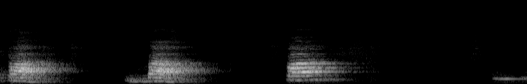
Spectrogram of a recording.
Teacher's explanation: Lower lip और upper lip, यानी इसमें जो है एक्टिव और पैसिव दोनों रूप में आता है, अपर और लोअर लिप।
